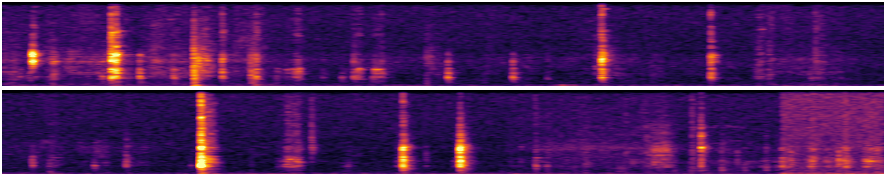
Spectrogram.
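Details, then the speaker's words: Eaton AFDD test, heater on at full power: irregular sharp snaps and ticks from arcing; the device did not trip. "another thing here though but there was definitely some arcing going on in there the thing is not tripping heaters on at full power"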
